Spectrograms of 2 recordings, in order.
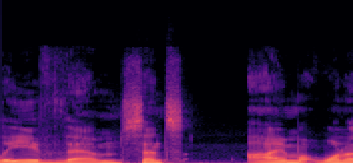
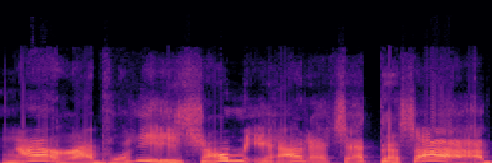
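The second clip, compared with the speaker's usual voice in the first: put-on creaky, high-pitched old man voice; 9 semitones higher than usual. Joking after another speaker says he's turning old: put-on old man voice. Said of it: "I'm turning into an old man".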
